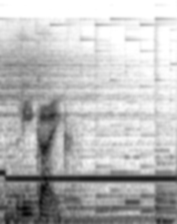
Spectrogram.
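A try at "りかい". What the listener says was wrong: Because we haven't learned the G yet. That one is the Dakten and Han-Dakten. So this is Likai.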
